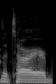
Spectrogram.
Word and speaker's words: Notoriar: It's pronounced Notarier, but David Lee always pronounced it Notarier.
